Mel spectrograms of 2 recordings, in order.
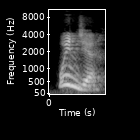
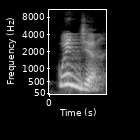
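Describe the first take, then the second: First: The words blend together into a shortened form. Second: The same.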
